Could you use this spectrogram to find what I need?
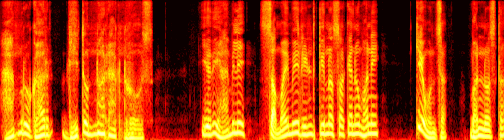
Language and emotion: Nepali, fearful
